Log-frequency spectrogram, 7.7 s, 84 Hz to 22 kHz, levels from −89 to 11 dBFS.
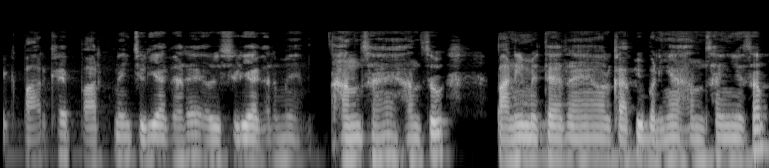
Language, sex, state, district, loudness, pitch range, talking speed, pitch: Hindi, male, Bihar, Purnia, -21 LUFS, 110-120 Hz, 225 wpm, 115 Hz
